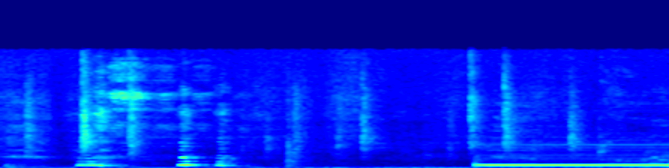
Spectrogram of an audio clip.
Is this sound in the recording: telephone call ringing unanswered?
yes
